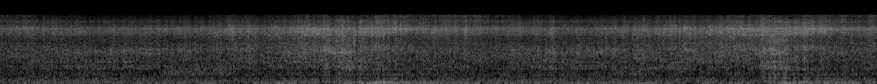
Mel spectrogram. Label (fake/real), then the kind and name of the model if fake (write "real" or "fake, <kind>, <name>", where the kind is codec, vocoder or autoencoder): real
